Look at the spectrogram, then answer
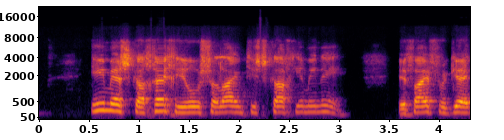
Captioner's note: speaking foreign language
